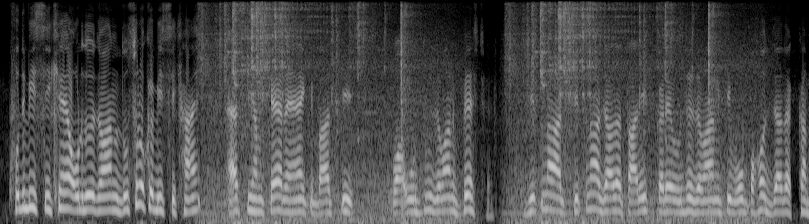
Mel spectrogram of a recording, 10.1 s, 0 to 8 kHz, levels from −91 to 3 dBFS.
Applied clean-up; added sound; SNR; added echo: none; Coin (dropping); 12 dB; none.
